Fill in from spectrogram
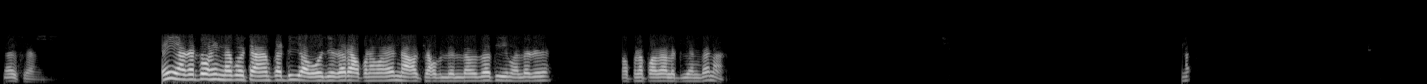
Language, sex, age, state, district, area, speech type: Dogri, male, 60+, Jammu and Kashmir, Reasi, rural, conversation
